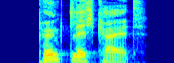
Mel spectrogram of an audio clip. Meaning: punctuality
- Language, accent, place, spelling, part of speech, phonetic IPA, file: German, Germany, Berlin, Pünktlichkeit, noun, [ˈpʏŋktlɪçkaɪ̯t], De-Pünktlichkeit.ogg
